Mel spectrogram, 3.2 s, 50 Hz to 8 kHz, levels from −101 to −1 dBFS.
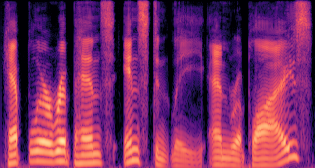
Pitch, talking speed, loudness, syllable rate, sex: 135 Hz, 95 wpm, -19 LUFS, 3.3 syllables/s, male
